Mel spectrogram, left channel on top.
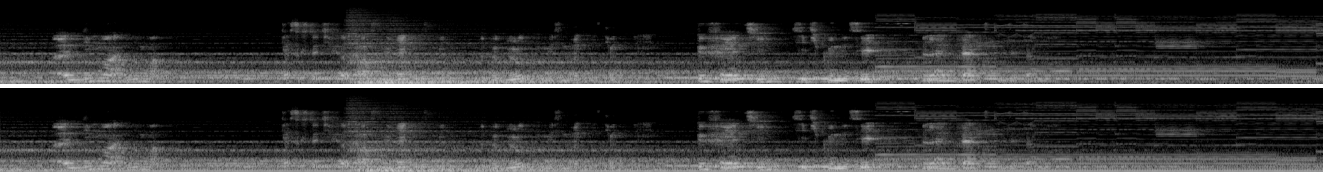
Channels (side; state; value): right; noise; hum, 4 dB below the sound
